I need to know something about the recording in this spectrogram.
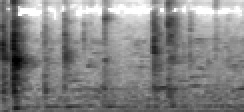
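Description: Sharp clicks and light knocks of kitchen items being handled, four in all, the loudest right at the start.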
